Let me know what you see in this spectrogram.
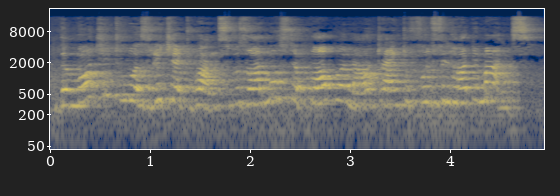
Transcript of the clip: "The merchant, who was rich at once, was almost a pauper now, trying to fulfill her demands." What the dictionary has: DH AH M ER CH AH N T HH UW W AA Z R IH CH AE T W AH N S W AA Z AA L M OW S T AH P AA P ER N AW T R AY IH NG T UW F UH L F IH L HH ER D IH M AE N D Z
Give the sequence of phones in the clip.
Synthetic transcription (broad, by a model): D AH M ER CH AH T HH UW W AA Z R IH CH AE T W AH N S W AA Z AA L M OW S T AH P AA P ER N AW T R AY IH NG T UW F UH L F IH L HH ER D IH M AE N D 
